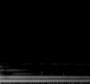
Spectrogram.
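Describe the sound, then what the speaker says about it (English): A cello sounds a sustained E, a steady bowed tone that fades slightly over under a second, close and alone with no talking. "the note E."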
